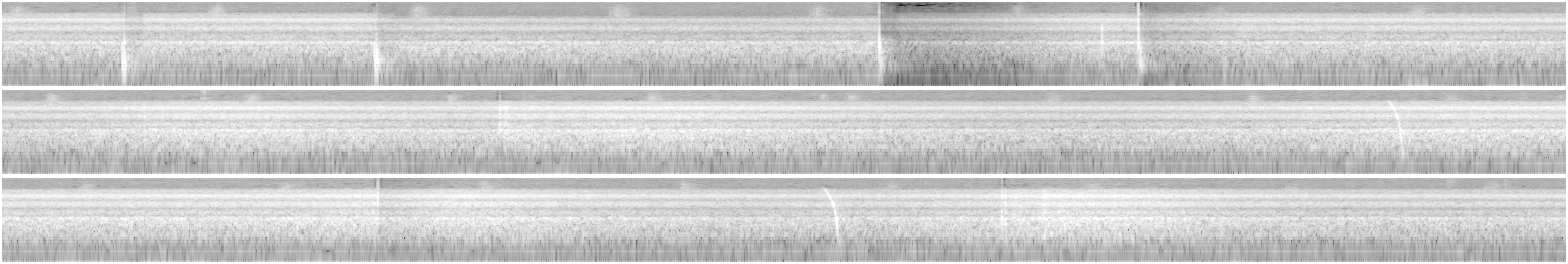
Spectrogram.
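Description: A shortwave radio hisses and crackles with a noisy, fading broadcast through its loudspeaker.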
